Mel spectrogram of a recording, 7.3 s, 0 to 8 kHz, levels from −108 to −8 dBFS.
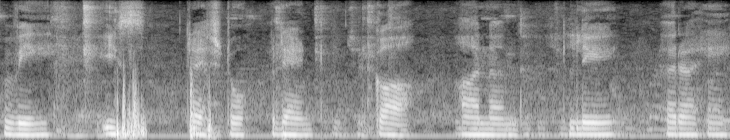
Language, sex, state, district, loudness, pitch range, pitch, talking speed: Hindi, male, Haryana, Rohtak, -18 LUFS, 110-125 Hz, 120 Hz, 55 wpm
